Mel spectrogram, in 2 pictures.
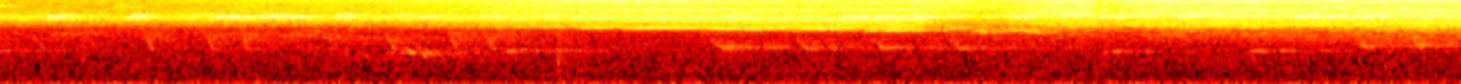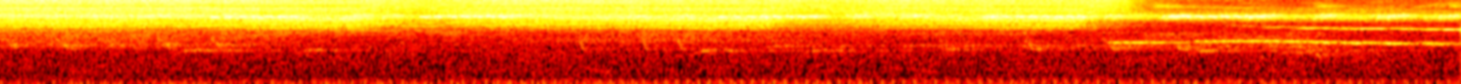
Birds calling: unidentified bird, Buff-breasted Wren (Cantorchilus leucotis), Black-faced Antthrush (Formicarius analis), White-throated Toucan (Ramphastos tucanus), Amazonian Grosbeak (Cyanoloxia rothschildii)

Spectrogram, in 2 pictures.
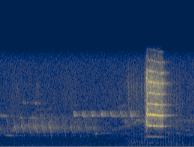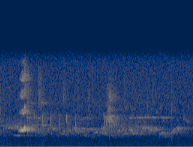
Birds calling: Red-billed Leiothrix (Leiothrix lutea), Iiwi (Drepanis coccinea), Chinese Hwamei (Garrulax canorus), Apapane (Himatione sanguinea)

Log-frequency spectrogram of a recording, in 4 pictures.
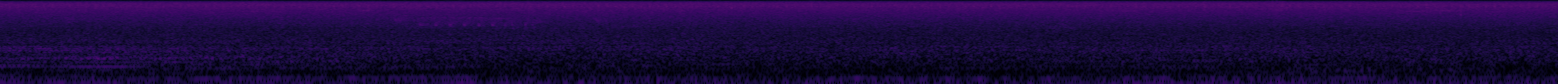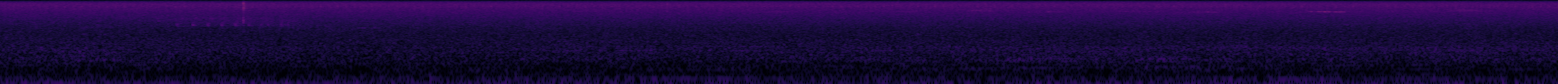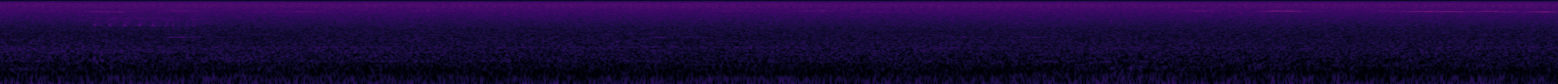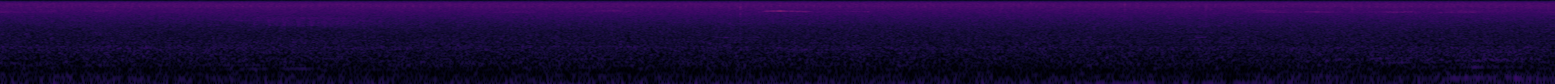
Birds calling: Cedar Waxwing (Bombycilla cedrorum), unidentified bird, Northern Waterthrush (Parkesia noveboracensis)

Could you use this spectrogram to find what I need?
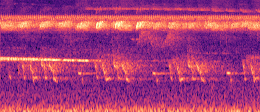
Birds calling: Hauxwell's Thrush (Turdus hauxwelli), Thrush-like Wren (Campylorhynchus turdinus), Black-faced Antthrush (Formicarius analis), Dusky-capped Greenlet (Pachysylvia hypoxantha)

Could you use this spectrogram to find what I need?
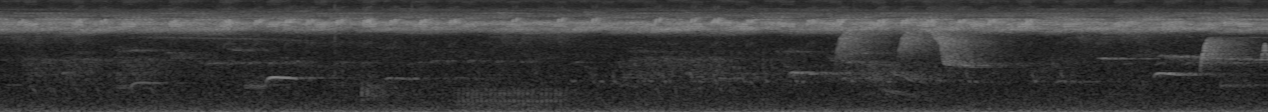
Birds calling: Thrush-like Wren (Campylorhynchus turdinus), Black-faced Antthrush (Formicarius analis), Chestnut-winged Foliage-gleaner (Dendroma erythroptera), Dusky-capped Greenlet (Pachysylvia hypoxantha), Red-necked Woodpecker (Campephilus rubricollis), Screaming Piha (Lipaugus vociferans), Wing-barred Piprites (Piprites chloris)

